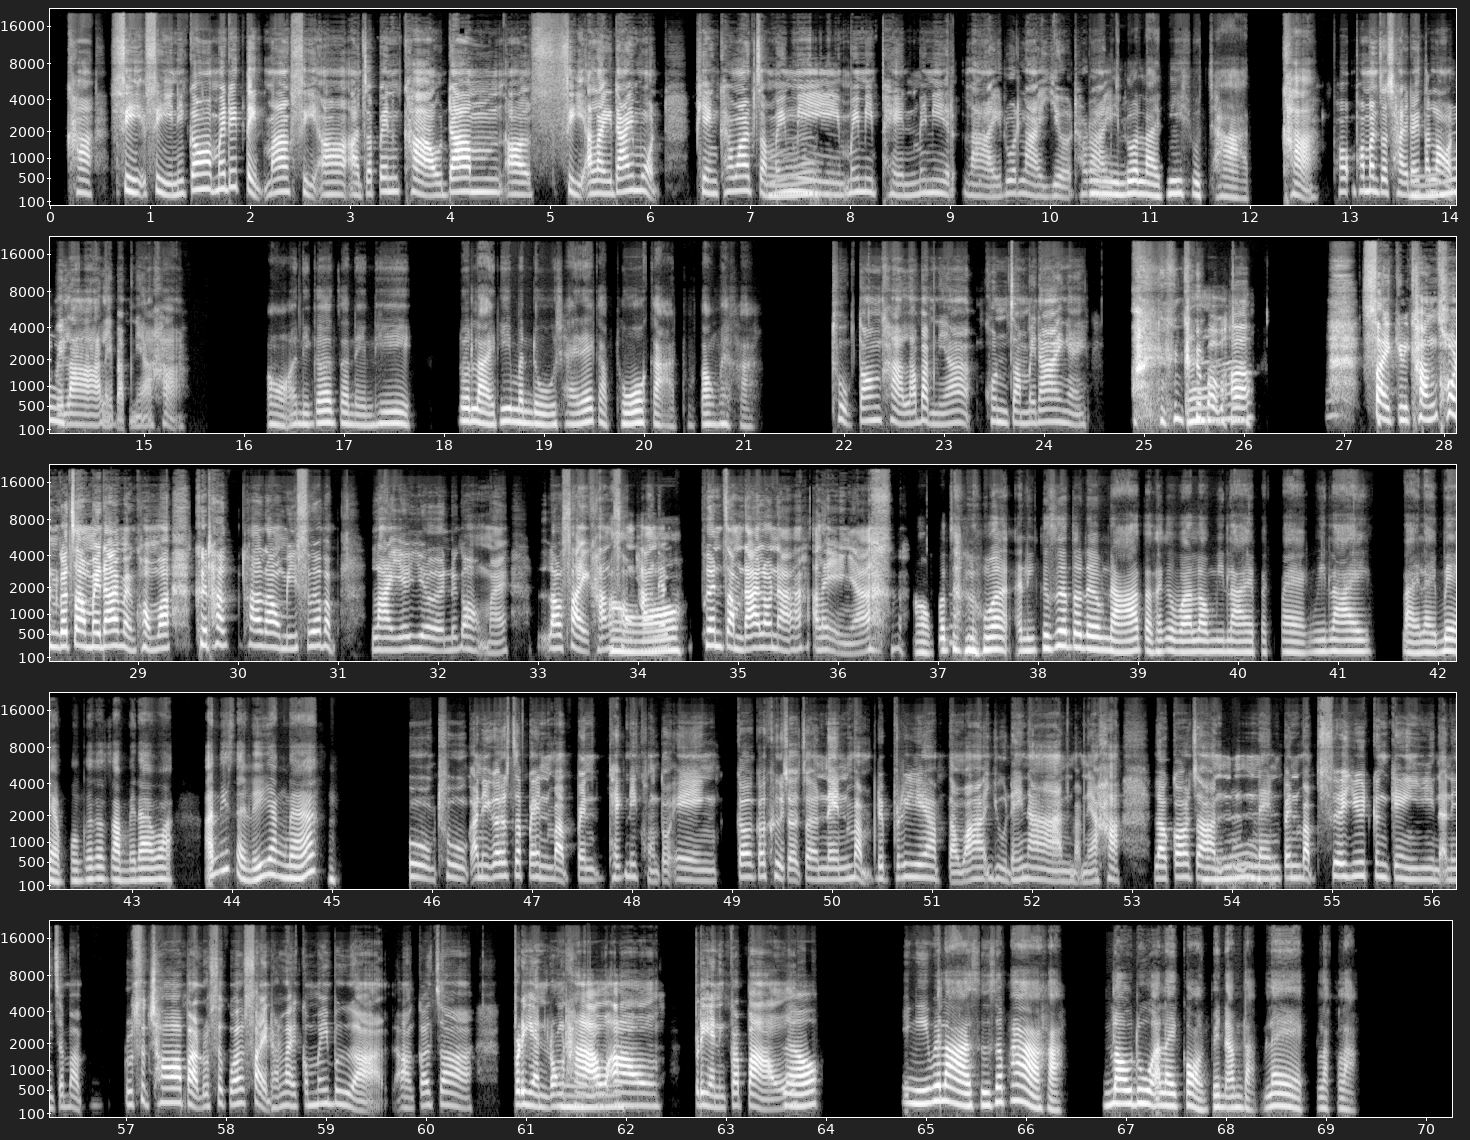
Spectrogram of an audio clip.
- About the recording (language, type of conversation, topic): Thai, podcast, ชอบแต่งตัวตามเทรนด์หรือคงสไตล์ตัวเอง?
- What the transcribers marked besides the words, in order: other background noise; laugh; joyful: "คือแบบว่า ใส่กรี่ ครั้งคนก็จำไม่ได้ หมาย … จำได้แล้วนะ อะไรอย่างเงี้ย"; laughing while speaking: "คือแบบว่า ใส่กรี่ ครั้งคนก็จำไม่ได้"; "กี่" said as "กรี่"; chuckle; laughing while speaking: "ก็จะรู้ว่า"; laugh; chuckle; background speech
